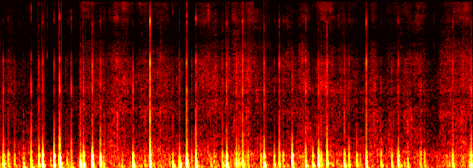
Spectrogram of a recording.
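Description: Long fingernails on both hands tap across the bubbles of a flat blue plastic bubble wrap envelope. The result is a rapid, uneven run of soft, dull, low-pitched taps that die away almost instantly, with no bright edge.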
